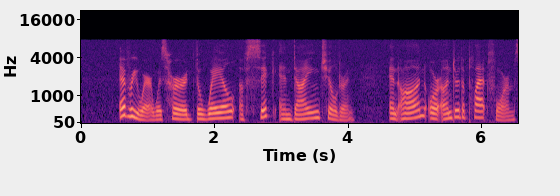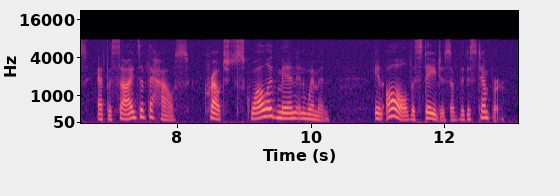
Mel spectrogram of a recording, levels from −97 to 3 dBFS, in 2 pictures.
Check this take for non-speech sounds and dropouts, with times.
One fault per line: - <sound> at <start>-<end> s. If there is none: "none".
none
